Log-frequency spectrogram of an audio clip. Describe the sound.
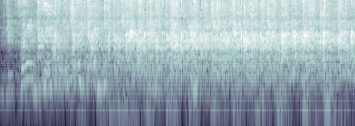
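Sustained audience applause, a dense steady patter of many hands clapping at an even loudness throughout, with a faint voice briefly audible at the start.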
